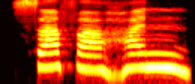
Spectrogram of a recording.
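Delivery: صفحن very slow, doubly heavy صاد; slow Quranic reading. Shown as a demonstration. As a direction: stretch صفحن with a full صاد. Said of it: "صاد اس کو double پر پڑھنا ہے". (صفحن بہت آہستہ، صاد ڈبل پُر)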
